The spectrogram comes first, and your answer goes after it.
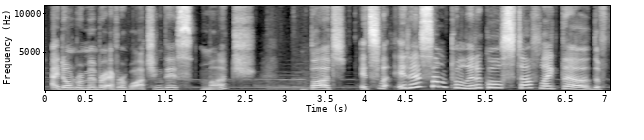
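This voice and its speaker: A young woman from the Netherlands, a native Dutch speaker, chatting casually and rambling with many fillers while streaming a game, often breaking into giggles. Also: on the high side. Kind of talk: casual chat while gaming.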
